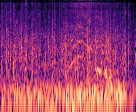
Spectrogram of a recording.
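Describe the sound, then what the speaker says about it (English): Rain patters on a tent on an uninhabited island in the early morning, a steady faint pattering with scattered sharper drops close by, no talk. "maybe that rain will come past quickly"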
